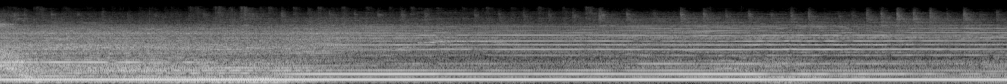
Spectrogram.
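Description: Amplified electric guitar and bass ringing out in sustained, steady held tones between riffs, a low drone throughout and higher ringing tones coming in about three seconds in, loud and unchanging.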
